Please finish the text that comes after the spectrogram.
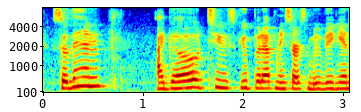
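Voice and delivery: ordinary talk, nothing marked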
